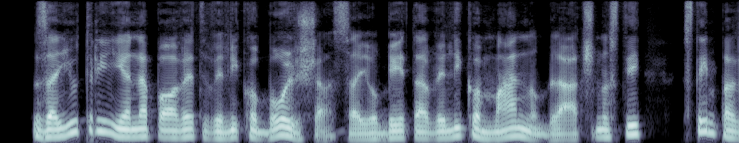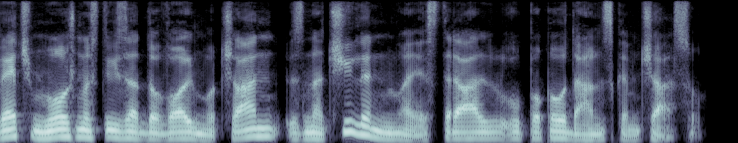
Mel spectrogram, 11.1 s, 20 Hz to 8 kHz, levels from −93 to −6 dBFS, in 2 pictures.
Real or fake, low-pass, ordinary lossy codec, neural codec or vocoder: fake; none; none; codec, 16 kHz, 2 kbps, FreqCodec, larger model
